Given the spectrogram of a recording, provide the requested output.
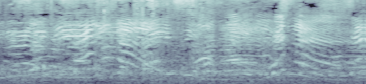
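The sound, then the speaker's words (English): A young crowd shouts out all at once what they are looking forward to in the holidays, many high-pitched voices overlapping into a loud, continuous jumble where no single word stands out. “What are you keen for? Yell some stuff out.”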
